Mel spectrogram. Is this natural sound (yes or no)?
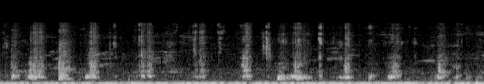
yes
